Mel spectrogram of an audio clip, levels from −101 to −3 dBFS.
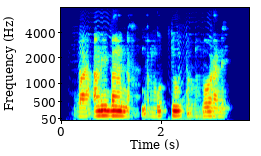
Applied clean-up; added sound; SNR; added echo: neural mask model DeepFilterNet 3.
